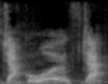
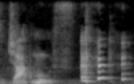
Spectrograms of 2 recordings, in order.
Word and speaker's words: Jacquemus: wrong and the people have been saying Jacquemus, Jacquewoods, it's Jacquemus. That's how you pronounce it.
